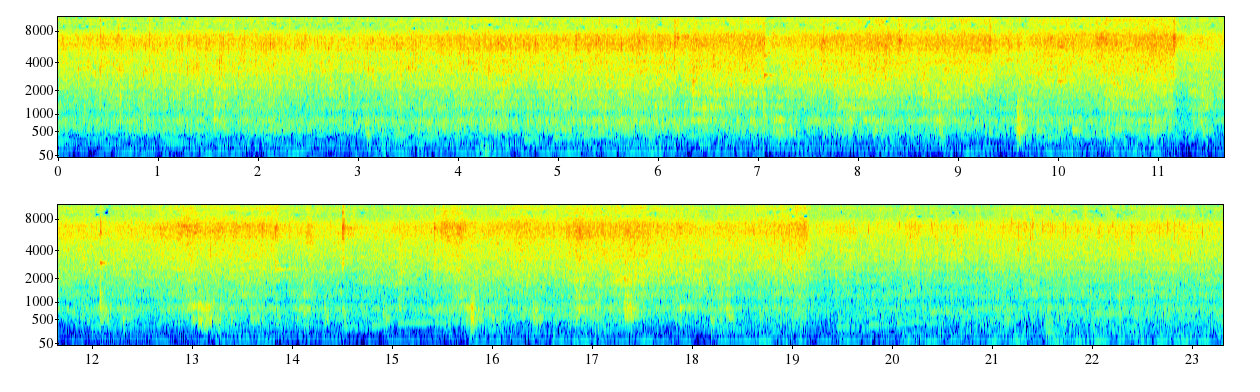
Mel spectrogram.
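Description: Potato wedges sizzling steadily in hot oil in a metal kadai, turned with a flat metal spatula that scrapes and knocks against the pan now and then.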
